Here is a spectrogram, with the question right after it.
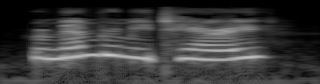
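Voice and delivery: put-on very high-pitched, pleading, begging teenage voice. A man, speaking in a voice not his own, pleading with a listener; begging in an adolescent voice. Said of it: "the adolescent voice begged".

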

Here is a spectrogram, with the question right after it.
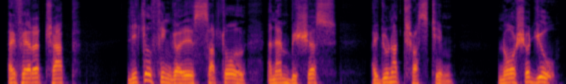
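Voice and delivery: plain reading voice

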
